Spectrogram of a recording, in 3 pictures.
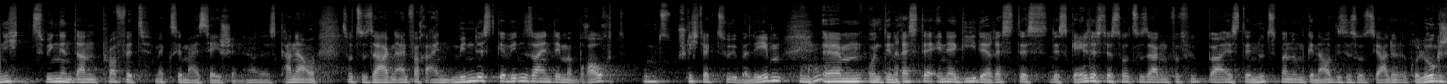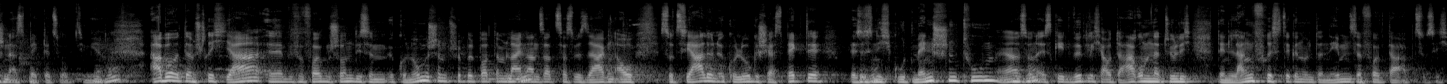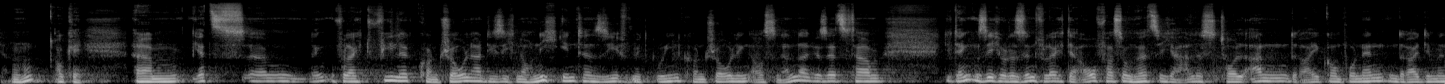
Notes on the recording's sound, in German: Congress der Controller in München. Der Performance Manager Podcast war live vor Ort und hat auf der größten Controller-Fachtagung in Europa mit den Who‘s Who im Controlling geredet.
